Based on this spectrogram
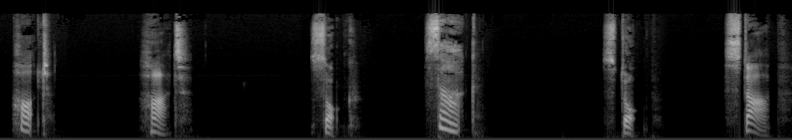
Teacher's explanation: Generally speaking, Brits produce this sound with rounded lips, retaining that roundness that existed in the original aw sound. But Americans don't round their lips.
